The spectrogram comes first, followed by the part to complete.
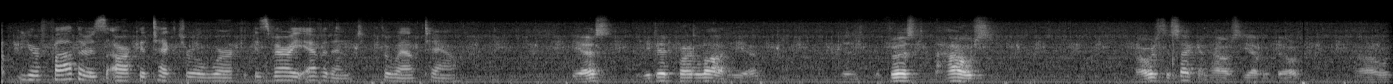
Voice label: Oral history with 64 year old white male Concord Massachusetts; american english dialect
